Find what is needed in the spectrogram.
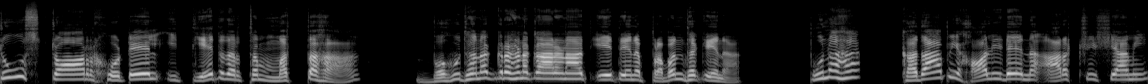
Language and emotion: Sanskrit, angry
